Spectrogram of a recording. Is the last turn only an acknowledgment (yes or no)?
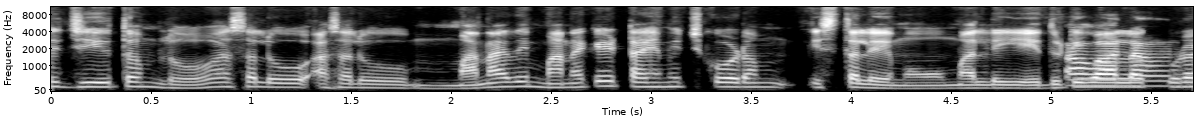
yes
